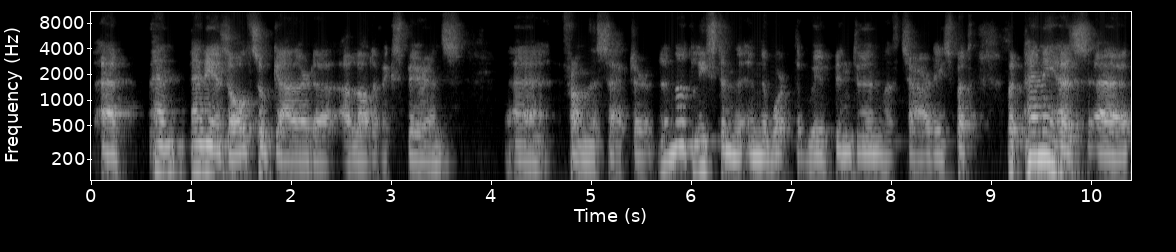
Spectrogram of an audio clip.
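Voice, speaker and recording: A man hosting a business webinar, talking in a halting way and often restarting and repeating words. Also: fairly low pitch. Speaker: webinar host. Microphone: webinar call. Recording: roomy echoey sound.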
